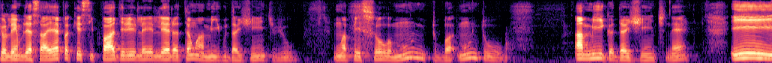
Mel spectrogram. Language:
Portuguese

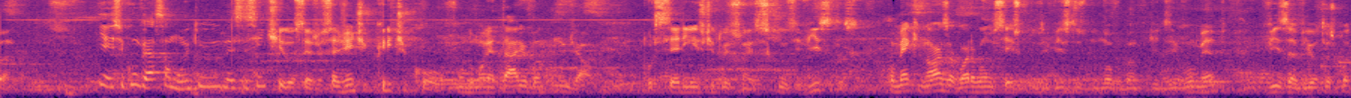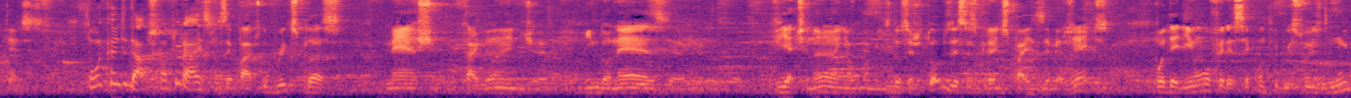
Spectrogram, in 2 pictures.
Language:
Portuguese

